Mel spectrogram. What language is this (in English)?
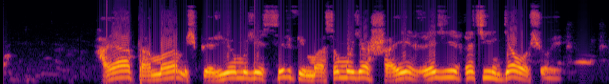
Khowar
